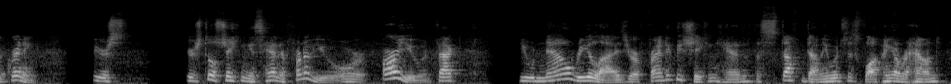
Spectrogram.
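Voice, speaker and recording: Husky-voiced man reading a gamebook. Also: mid-range voice. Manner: chatty, wry asides to chat. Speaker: streamer reading a gamebook aloud. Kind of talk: live gamebook reading with commentary. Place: home streaming setup.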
